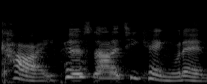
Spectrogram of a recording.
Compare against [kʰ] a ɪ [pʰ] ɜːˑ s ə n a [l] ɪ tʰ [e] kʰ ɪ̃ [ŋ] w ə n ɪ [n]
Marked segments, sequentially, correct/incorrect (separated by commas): correct, correct, correct, incorrect, correct, correct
